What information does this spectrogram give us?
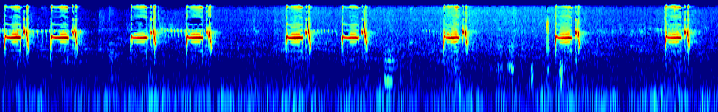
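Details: A prinia (prenjak kepala merah), recorded as a lure call, gives loud, buzzy paired notes, each pair a quick double chirp repeated about every one and a half seconds. The background is quiet.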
